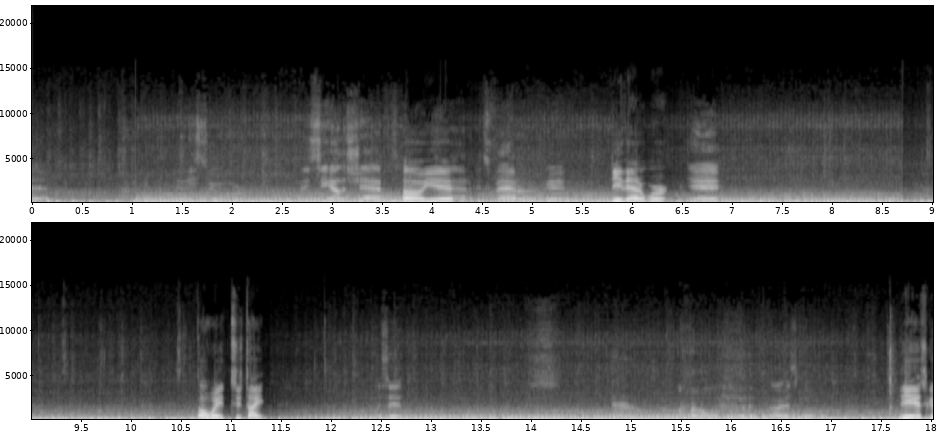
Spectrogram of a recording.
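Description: A motorbike engine idles steadily.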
